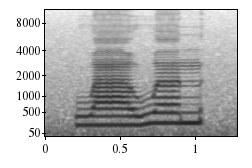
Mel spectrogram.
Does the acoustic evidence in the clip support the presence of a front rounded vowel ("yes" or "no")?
no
